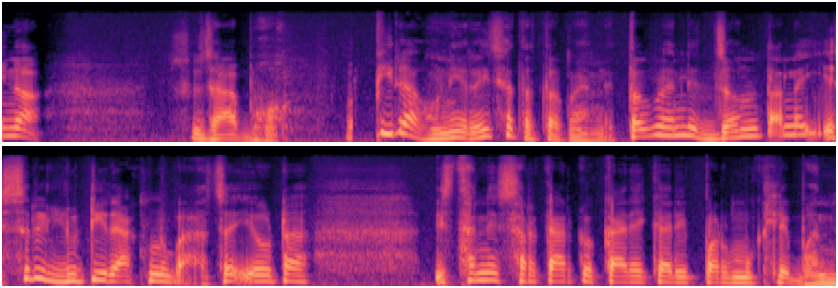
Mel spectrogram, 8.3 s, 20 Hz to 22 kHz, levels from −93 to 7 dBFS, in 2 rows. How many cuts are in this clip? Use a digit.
1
